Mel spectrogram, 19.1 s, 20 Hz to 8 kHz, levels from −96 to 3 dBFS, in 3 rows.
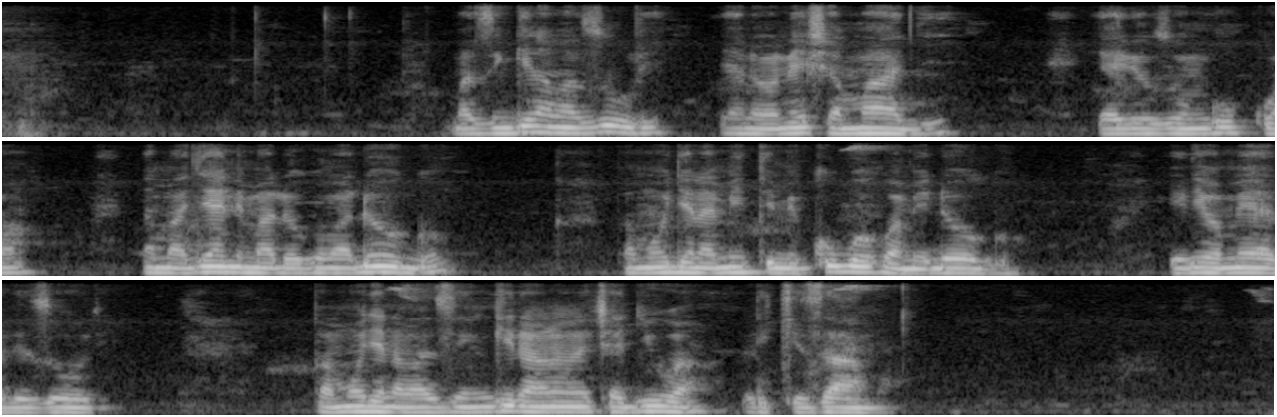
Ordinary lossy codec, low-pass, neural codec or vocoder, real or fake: Opus, 64 kbps; 7.2 kHz; none; real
